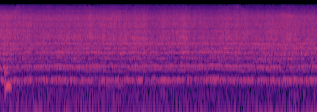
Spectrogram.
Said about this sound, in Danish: Prøver lige at lande den derovre. Så måske skulle alle købe sig en lille drone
